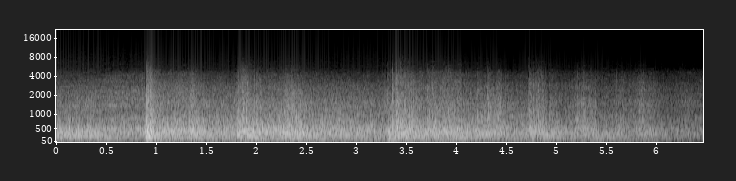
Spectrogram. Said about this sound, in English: Today is demolition day at Pruitt-Igoe. Here in the late afternoon, with weather moving in from the west and helicopters hovering above, Door Wrecking Company will explode the supporting columns from an 11-story vacant high-rise.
